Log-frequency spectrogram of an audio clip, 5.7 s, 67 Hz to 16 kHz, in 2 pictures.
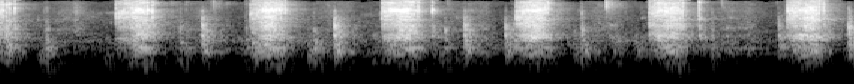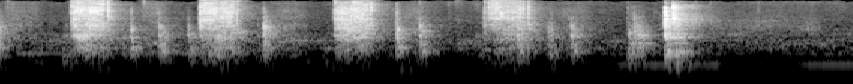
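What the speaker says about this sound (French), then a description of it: "Il n'y a pas besoin de la dévisser beaucoup." A ratchet working a fastener on a BMW E46 headlight assembly during disassembly, giving a rapid series of close, loud ratcheting clicks in a steady rhythm for several seconds.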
